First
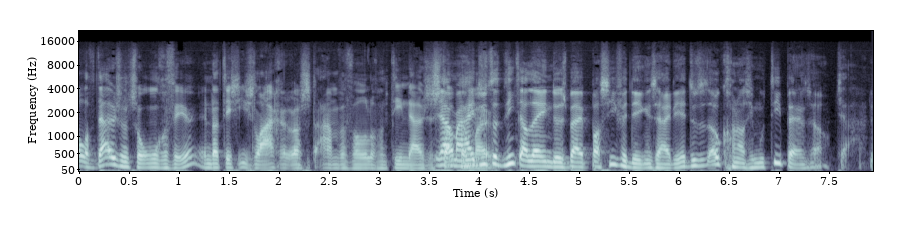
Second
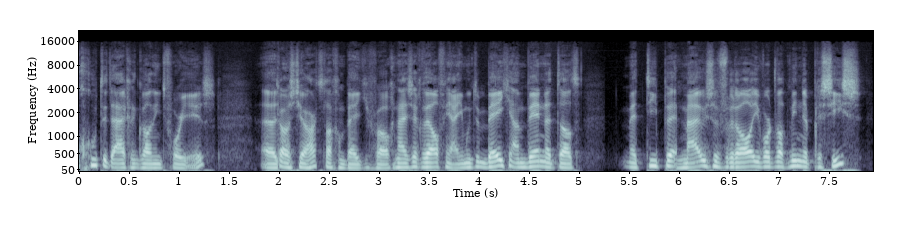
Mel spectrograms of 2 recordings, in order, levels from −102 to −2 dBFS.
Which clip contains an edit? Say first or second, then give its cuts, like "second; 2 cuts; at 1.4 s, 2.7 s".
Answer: second; 3 cuts; at 2.0 s, 5.3 s, 6.0 s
